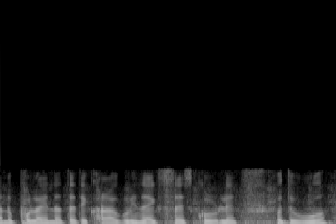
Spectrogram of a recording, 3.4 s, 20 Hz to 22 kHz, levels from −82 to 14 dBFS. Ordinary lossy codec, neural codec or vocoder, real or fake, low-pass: none; none; real; 5.4 kHz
